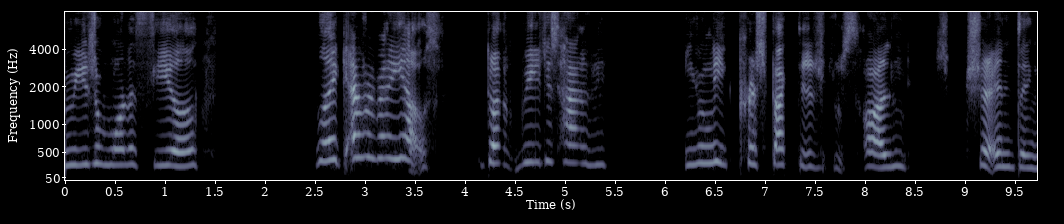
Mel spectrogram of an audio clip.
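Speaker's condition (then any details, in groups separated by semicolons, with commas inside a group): Cerebral palsy; from birth; had speech therapy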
